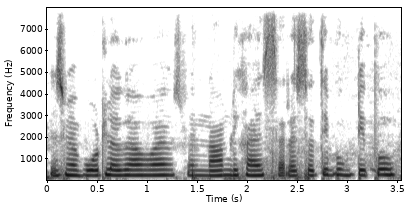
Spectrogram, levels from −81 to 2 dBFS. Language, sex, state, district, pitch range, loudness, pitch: Hindi, female, Chhattisgarh, Bilaspur, 235-250 Hz, -12 LUFS, 245 Hz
